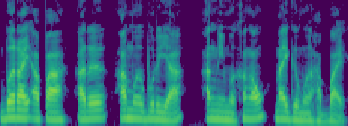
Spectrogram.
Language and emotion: Bodo, neutral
